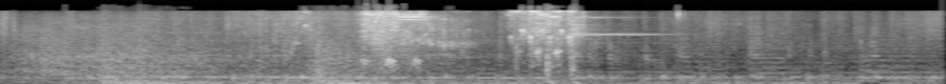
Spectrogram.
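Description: A large creature crashes heavily through a forest, making a loud low rumbling roar with deep booms and a few sharp splintering, snapping bursts near the middle.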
